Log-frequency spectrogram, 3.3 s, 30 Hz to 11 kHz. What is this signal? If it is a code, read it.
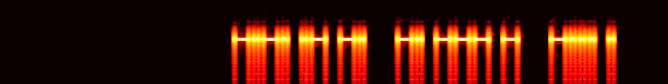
Morse code, heard as a keyed tone, about 50 wpm, 700 Hz. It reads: CAN NOT BE
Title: Sets of 3 Words 50wpm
